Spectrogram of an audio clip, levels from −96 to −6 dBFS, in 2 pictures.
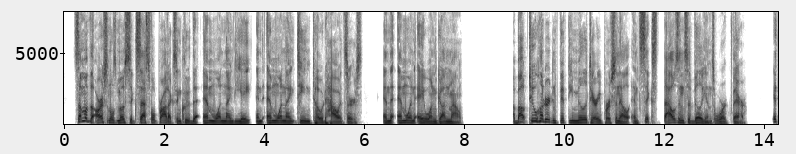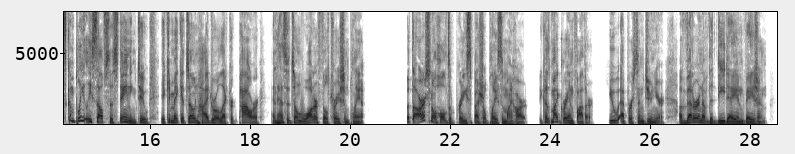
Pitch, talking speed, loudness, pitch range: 110 Hz, 145 wpm, -21 LUFS, 95-125 Hz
